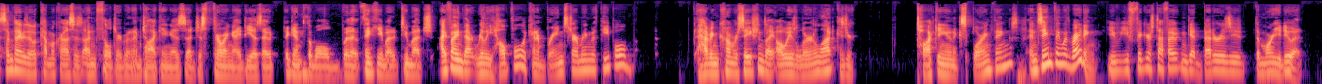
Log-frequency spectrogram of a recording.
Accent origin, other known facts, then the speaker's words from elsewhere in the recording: Canada; we're Canadian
